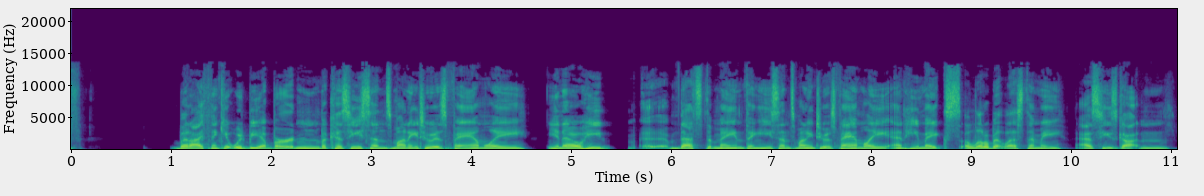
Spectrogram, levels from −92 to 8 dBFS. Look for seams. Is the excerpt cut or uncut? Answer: cut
